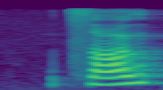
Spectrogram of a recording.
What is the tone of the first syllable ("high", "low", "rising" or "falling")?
rising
